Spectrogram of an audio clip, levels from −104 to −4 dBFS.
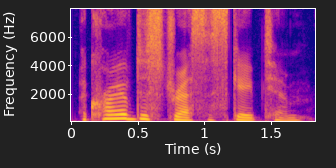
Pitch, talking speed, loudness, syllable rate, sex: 205 Hz, 195 wpm, -19 LUFS, 5.4 syllables/s, female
